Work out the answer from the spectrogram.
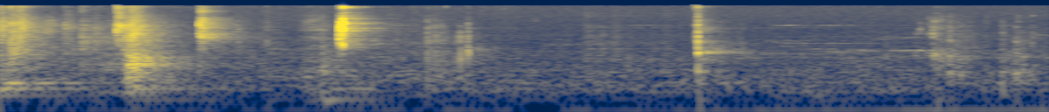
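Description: Crunching bites and chewing of a gingerbread man cookie, close on a clip-on microphone: several sharp crunches in the first two seconds, another about three and a half seconds in, then faint chewing.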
